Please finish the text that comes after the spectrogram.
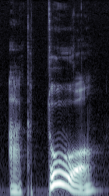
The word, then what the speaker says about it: actúo: una Wa mientras que aquí actúo yo acto en una película de X serán tres sílabas porque la u y la o se van a separar Entonces esta es la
